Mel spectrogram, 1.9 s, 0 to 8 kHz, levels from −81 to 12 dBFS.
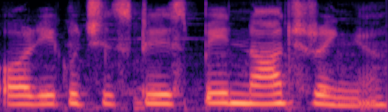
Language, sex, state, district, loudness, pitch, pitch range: Hindi, female, Delhi, New Delhi, -14 LUFS, 240 Hz, 230-250 Hz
